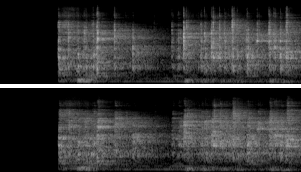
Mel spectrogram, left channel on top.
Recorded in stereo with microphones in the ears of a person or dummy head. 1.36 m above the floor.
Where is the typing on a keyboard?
75° left (ahead or behind), 1.1 m.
